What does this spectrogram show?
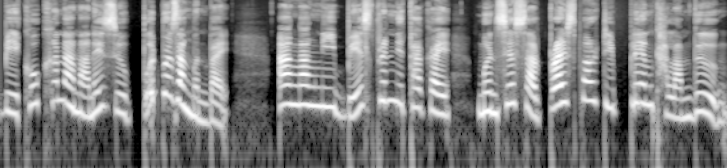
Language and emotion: Bodo, surprised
